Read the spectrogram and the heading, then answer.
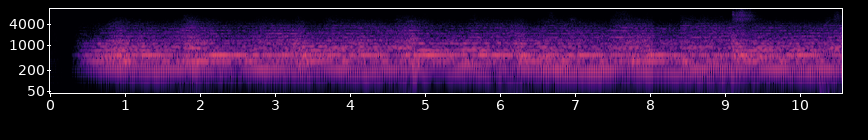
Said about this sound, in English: That's obviously some bells, but you can't tell from listening to them where they are ringing. So I'll tell you, they're in the Basilica in Budapest, Hungary.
